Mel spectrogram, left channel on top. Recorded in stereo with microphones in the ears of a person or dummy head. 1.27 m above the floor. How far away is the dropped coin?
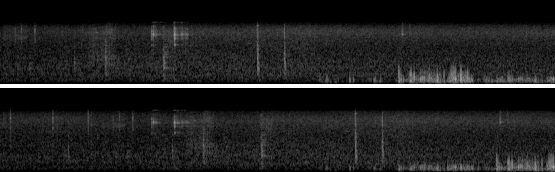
About 1.4 m.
